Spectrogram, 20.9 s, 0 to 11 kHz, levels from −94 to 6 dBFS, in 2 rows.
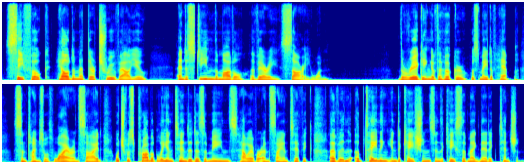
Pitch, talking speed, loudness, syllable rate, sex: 160 Hz, 135 wpm, -21 LUFS, 4.4 syllables/s, male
